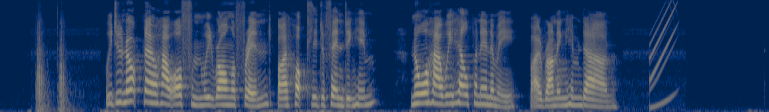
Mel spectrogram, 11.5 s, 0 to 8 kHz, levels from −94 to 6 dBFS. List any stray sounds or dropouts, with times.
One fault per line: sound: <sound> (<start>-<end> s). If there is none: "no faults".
sound: thud (0.5-1.3 s)
sound: chirp (9.7-10.2 s)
